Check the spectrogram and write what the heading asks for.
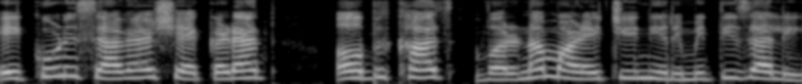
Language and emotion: Goan Konkani, neutral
